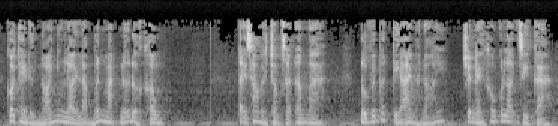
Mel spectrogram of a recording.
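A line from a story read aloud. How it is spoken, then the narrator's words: Sighing. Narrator (Vietnamese): Phòng ma lưu thở dài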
